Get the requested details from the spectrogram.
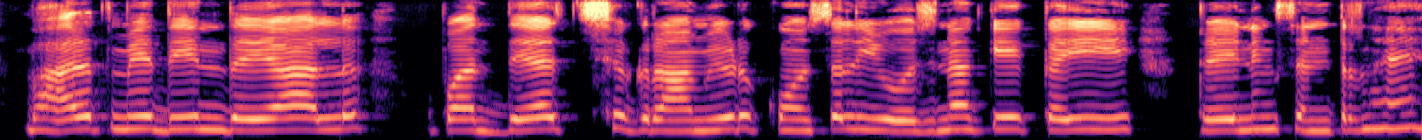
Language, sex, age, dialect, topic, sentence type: Hindi, female, 18-24, Awadhi Bundeli, banking, statement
